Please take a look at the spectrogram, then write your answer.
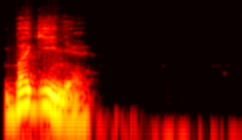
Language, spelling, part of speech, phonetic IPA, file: Russian, богиня, noun, [bɐˈɡʲinʲə], Ru-богиня.ogg
- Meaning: female equivalent of бог (bog): goddess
